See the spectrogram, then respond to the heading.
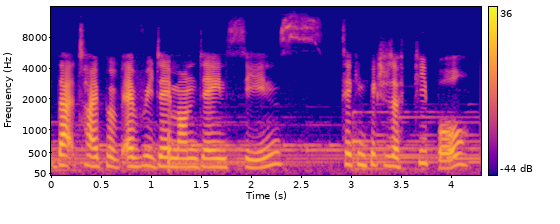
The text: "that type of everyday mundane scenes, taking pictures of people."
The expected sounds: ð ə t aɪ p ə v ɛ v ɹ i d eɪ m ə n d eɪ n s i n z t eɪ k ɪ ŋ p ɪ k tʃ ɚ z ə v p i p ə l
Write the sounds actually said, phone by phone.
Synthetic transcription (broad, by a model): ð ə t aɪ p ə v ɛ v ɹ i d eɪ m ə n d eɪ n s i n z t eɪ k ɪ ŋ p ɪ k tʃ ɚ z ə v p i p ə l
